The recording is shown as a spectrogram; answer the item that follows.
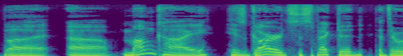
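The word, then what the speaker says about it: Möngke: M-O-N-G-K-E. Sounds like Mongkai.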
